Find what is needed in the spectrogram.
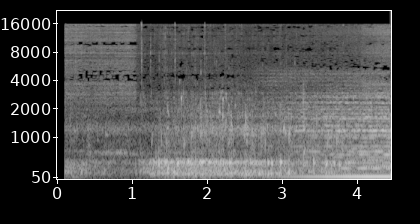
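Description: Underwater ambience picked up through a dive camera's housing: a dull rushing water noise that grows louder about a second in, with faint scattered crackles. A low steady music drone fades in near the end.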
